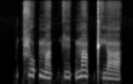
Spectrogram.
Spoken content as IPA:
t͡ɕo˦ʔmã˨t̚ ki˨ʔmã˦p̚kʰja˨˩

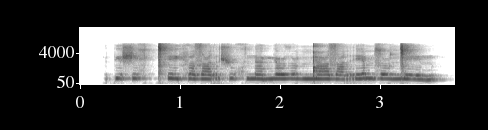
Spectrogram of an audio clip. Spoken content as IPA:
pʲɐʃexǀʰefʲɐ zˤɐrʃux nɐmʲuðˤu ŋ͡ǃɐ zˤɐremzˤu ŋ͡ǀem

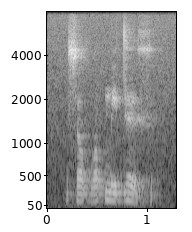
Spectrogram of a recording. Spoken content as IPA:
sɔbɔpme dəx

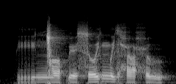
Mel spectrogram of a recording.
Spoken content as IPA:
rʲuŋ͡ǀɔ ɓøsolʲ ŋʷɛlʲħɔħu

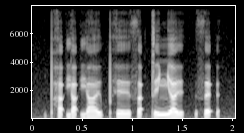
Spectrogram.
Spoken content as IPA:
pʰä˦ʔ jä˦ʔja˦ɪ̯ pʰe˦ɪ̯θä˦ʔ te˨ɲa˦˨ɪ̯ | θɛ˦ʔ

